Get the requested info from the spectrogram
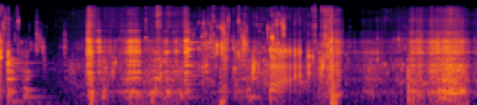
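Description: River water sloshing and gurgling around a shovel blade as it is pushed down into the riverbed, heard through the submerged camera on the blade, with irregular knocks and scrapes throughout.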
